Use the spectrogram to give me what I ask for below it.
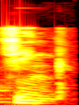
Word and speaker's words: Qing: O lo voy a pronunciar a partir de ahora Qing porque me resulta más fácil, pero se ve que en chino se pronuncia de la primera forma que he dicho.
